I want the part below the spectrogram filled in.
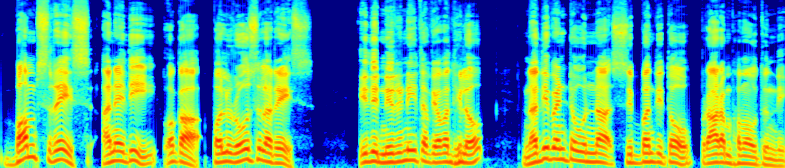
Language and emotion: Telugu, neutral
